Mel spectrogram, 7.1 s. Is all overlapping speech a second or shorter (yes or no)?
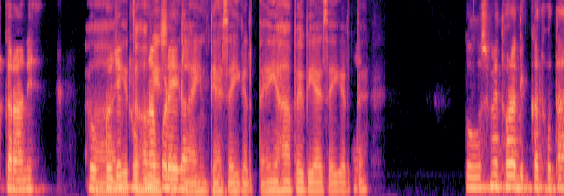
no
